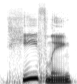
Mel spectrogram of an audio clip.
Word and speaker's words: tiefling: who originated there a t fling and they actually have it here pronounced t fling thank you yes is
